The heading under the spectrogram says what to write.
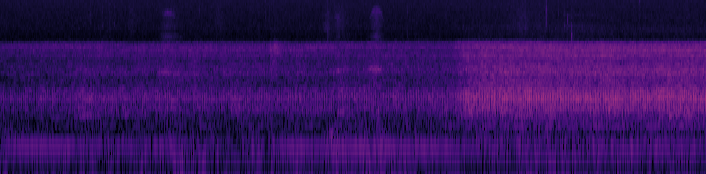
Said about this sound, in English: So this is the Life Signs Pulsar sound.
